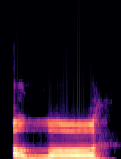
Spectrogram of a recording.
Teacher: Nah itu semuanya bacaan tafkhim ya lafadz Allahnya dibaca dengan tebal ya Kenapa karena sebelumnya berharokat fathah atau dhomah ya sebelumnya berharakat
